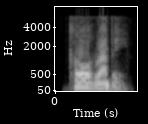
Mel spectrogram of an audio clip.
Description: Search Result for " kohl-rabi" : The Collaborative International Dictionary of English v.0.48: Kohl-rabi \Kohl"-ra`bi\, n.; pl.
